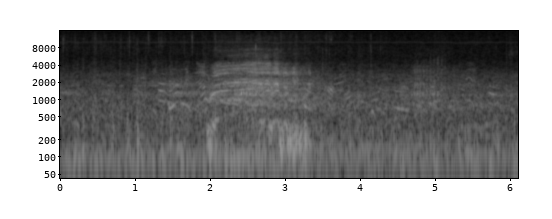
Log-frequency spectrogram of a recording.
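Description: A horse whinnying once, about two seconds in: one loud call of just over a second with a wavering pitch.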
